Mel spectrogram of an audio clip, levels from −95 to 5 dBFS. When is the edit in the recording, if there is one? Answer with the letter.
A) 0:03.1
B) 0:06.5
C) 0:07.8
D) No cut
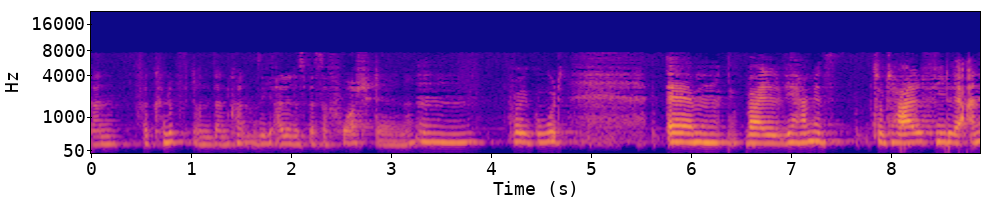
B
